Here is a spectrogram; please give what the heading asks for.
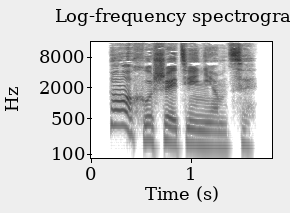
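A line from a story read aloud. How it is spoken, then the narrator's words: Scornful snort, elderly woman. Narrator (Russian): фыркнула пожилая женщина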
